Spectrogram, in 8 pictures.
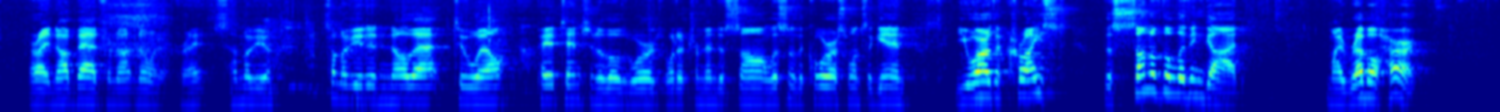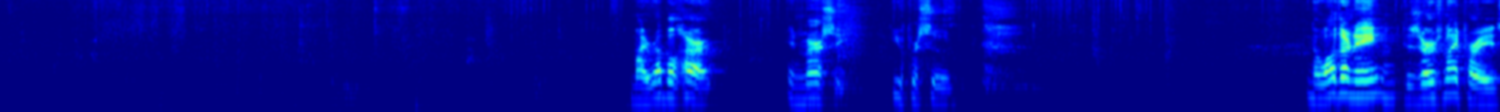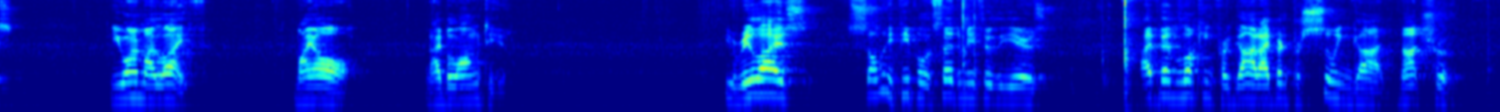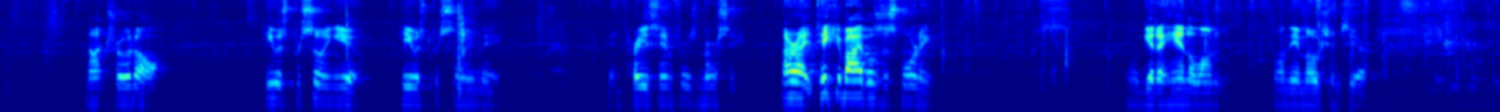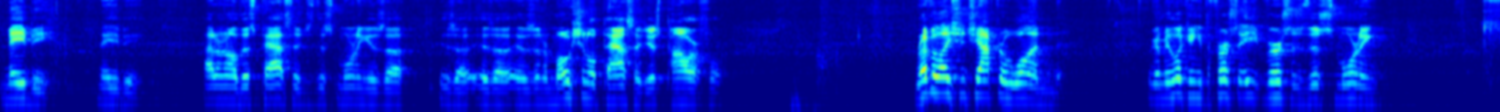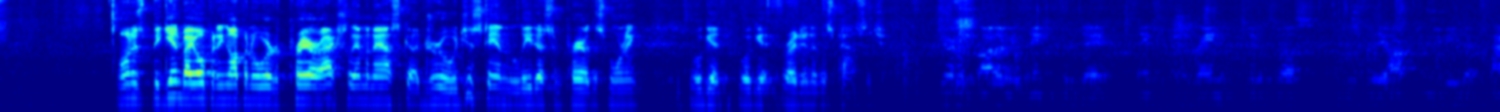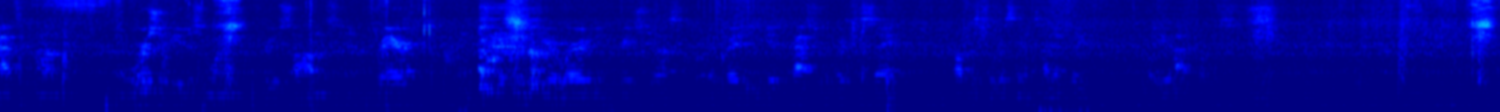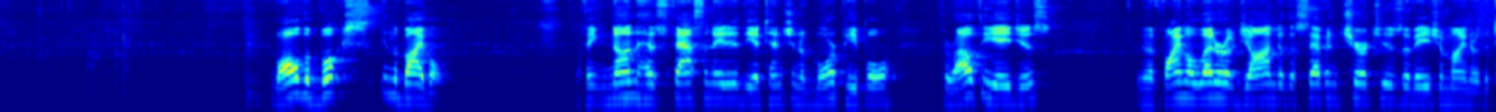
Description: The Revelation of Jesus Christ - South Gardiner Baptist Church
